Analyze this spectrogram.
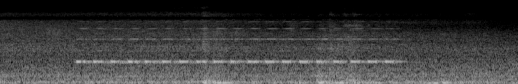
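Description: A door warning tone beeps steadily.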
